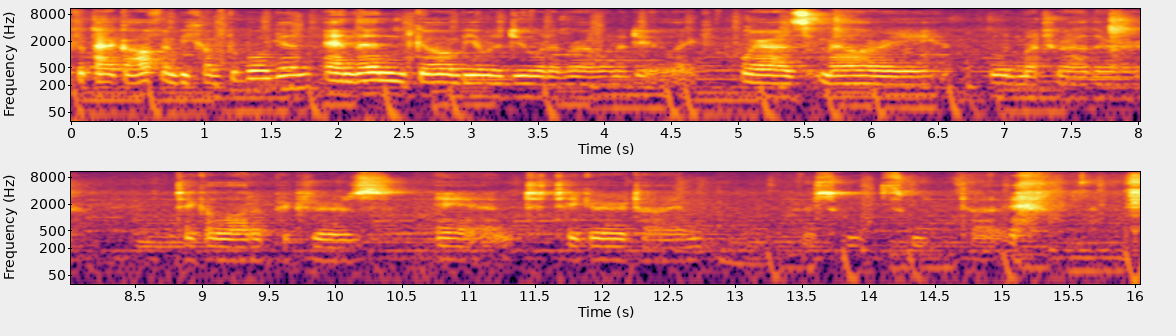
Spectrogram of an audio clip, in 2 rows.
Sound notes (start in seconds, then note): 15.2 laughs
